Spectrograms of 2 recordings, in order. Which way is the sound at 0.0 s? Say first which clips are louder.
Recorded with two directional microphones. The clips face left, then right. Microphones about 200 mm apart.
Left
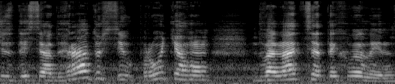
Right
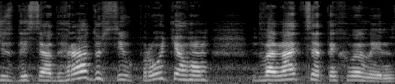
Right 4 dB; 50° right (ahead or behind).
